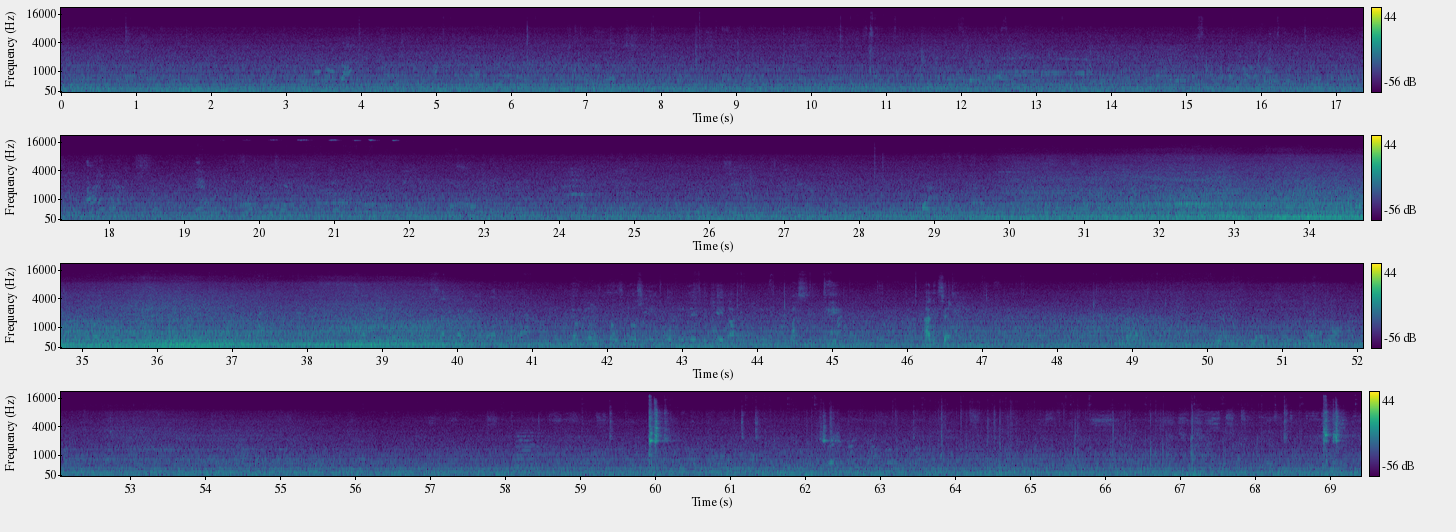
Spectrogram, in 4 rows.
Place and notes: Outside Bodega, Corner of Rockaway Avenue & Sumpter Street, Ocean Hill, Brooklyn, NY, USA - B.E.E.S. - MaD Community Exploration Soundwalk 1
Anthrophonic soundscape outside corner bodega, near the oldest school public school building in Brooklyn, NY, which houses the new Brooklyn Environmental Exploration School. Captured during a Making a Difference workshop, facilitated by Community Works, which models tools for connecting students to communities. 6 minutes, 12 sec. Metallic sound at 115 sec. in is the door of the bodega.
